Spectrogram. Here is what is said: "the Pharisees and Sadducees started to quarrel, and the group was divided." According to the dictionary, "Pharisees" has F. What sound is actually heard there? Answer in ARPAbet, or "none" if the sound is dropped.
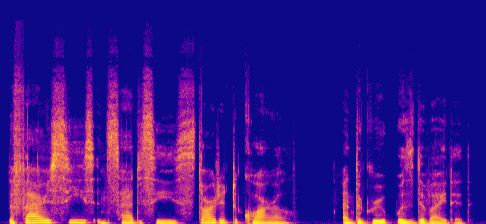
F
